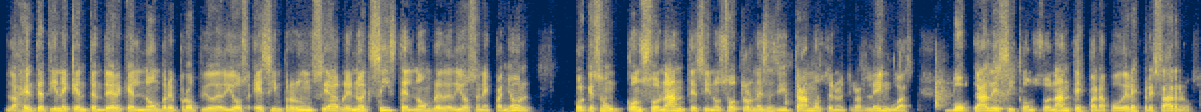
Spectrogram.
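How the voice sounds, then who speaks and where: This pastor from Spain speaks with a Spanish accent, teaching scripture and fielding questions while repeating points to stress them. His fairly high, slightly bright voice is animated and moves at a moderate pace.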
